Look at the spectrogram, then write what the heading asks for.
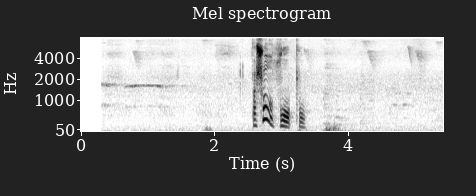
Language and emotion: Russian, angry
